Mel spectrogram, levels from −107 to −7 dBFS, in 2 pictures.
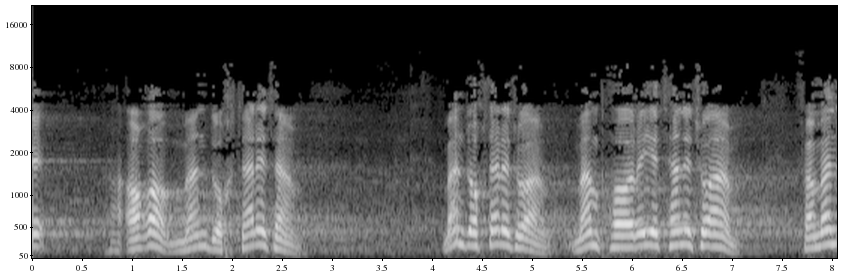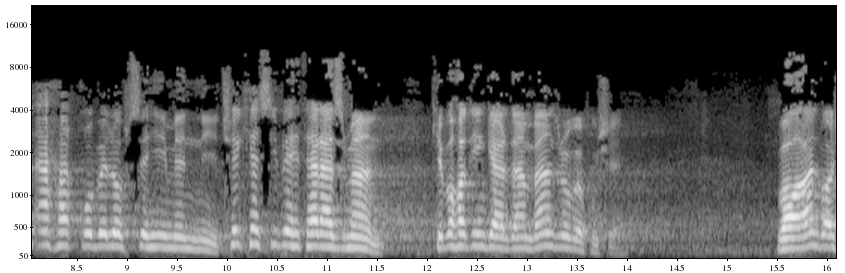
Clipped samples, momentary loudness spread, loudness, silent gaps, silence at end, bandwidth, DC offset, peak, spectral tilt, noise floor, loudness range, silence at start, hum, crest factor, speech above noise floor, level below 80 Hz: under 0.1%; 15 LU; -26 LUFS; none; 0 s; 9.4 kHz; under 0.1%; -6 dBFS; -5 dB/octave; -56 dBFS; 7 LU; 0 s; none; 20 dB; 30 dB; -72 dBFS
